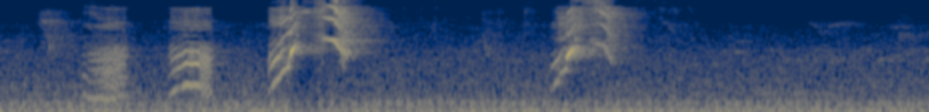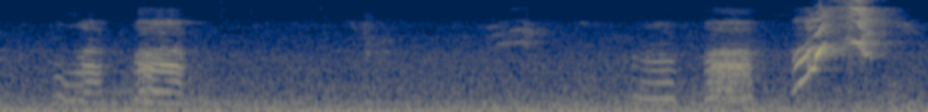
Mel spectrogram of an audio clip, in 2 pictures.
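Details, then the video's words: Female monkey screaming when left alone: a few sharp, high rising shrieks, some in quick pairs, spaced irregularly over a steady low hum. "Sound of monkey berlin scream when all leave her alone, monyet berlin berteriKmak sendirian"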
